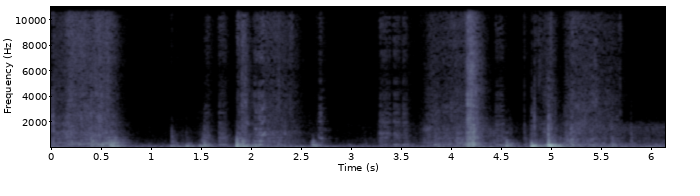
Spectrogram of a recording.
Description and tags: Feet sliding on wood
